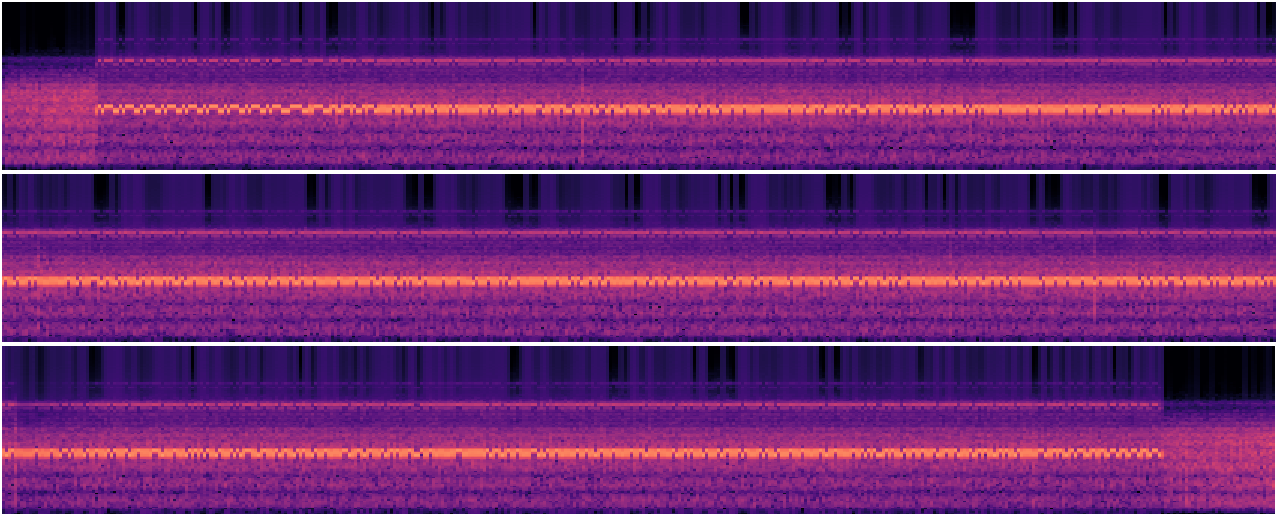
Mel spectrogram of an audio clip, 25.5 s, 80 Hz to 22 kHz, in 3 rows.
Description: NAVTEX (SITOR-B), 100 baud, 170 Hz shift, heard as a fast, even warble, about 1700 Hz centre, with radio static. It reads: FW371P AJ2Z 1IDD XJ 5L4D4 8D 91BS T8J I3HP6X 0WDDN8 V1 SV8H SQY 6YOVL Z6NVB7E JIF9 Q2 J54 W1IJGXM 1IT FQ22XUK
